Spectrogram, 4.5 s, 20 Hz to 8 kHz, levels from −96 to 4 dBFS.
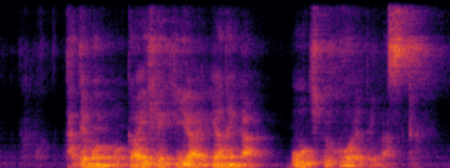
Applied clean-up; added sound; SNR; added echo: neural separator model SepFormer DNS4.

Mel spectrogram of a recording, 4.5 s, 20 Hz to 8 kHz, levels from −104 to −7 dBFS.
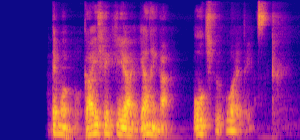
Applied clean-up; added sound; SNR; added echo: neural mask model DeepFilterNet 3.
